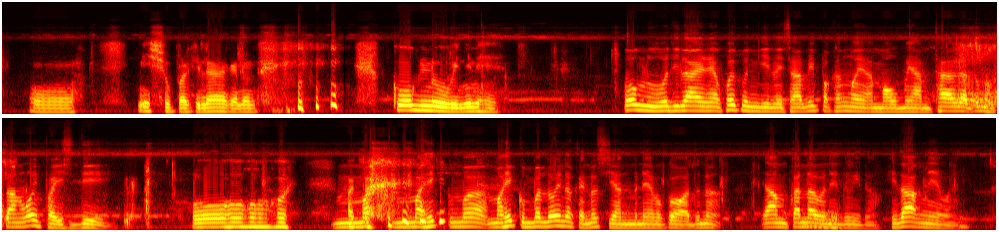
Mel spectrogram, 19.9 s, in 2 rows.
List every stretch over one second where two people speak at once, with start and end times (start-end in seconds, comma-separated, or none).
none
